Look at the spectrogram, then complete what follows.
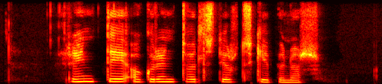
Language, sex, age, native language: Icelandic, female, 20-29, Icelandic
